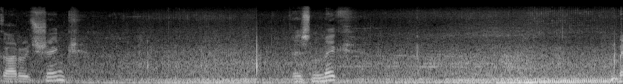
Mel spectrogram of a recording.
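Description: Car engine running close by, its low rumble growing louder over the last couple of seconds, over a background of street traffic.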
